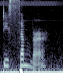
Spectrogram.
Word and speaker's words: December: month of the year december three syllables think to spell er december spell out loud with me december d e c e m b e r december c is saying before e i or y number 13 library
